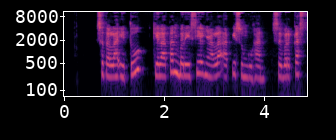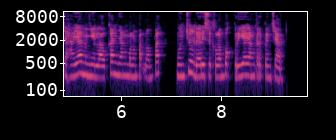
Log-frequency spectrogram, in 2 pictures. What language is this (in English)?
Indonesian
